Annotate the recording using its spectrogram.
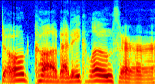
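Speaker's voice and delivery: bad, terrible put-on goblin growl. Voicing a character waving a glaive at a player, in a terrible goblin voice. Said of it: "That's probably a terrible goblin voice".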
